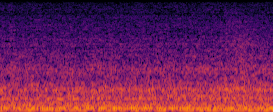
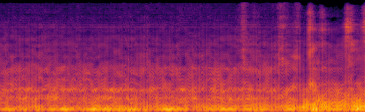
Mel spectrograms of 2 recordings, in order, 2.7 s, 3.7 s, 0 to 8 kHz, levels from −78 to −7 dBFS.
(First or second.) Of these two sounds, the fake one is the second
